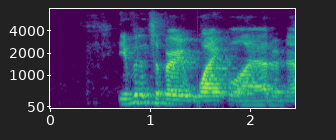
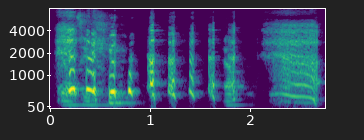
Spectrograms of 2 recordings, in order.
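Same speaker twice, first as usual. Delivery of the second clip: laughing; much slower than usual. Real, not acted. Laughing admission.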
